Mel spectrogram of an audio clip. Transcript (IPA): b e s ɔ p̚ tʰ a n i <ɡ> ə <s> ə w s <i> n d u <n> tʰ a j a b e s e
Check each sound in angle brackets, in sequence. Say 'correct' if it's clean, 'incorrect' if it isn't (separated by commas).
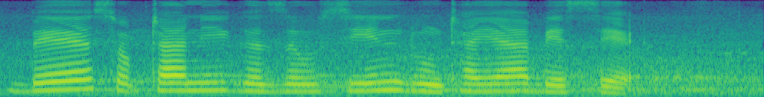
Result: correct, incorrect, correct, incorrect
